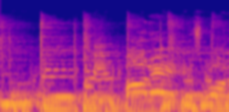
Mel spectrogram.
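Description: Funk band of electric guitar, bass guitar and drum kit playing live together, a garage recording made straight to tape with some distortion. Drum hits fall at an even beat under the guitar.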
